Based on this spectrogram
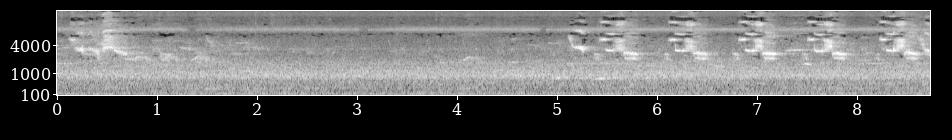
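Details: A black-collared starling, recorded in March 2021, gives harsh, squawky chattering calls in quick bursts, mostly in the second half, over a steady background hiss.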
